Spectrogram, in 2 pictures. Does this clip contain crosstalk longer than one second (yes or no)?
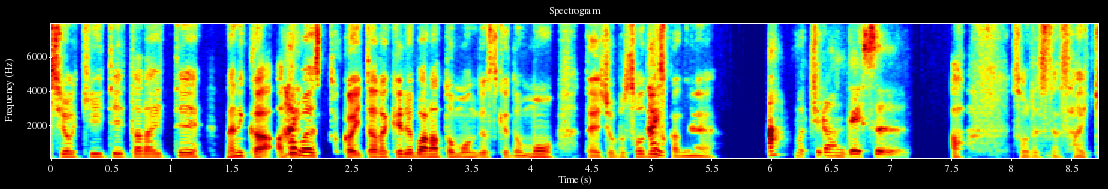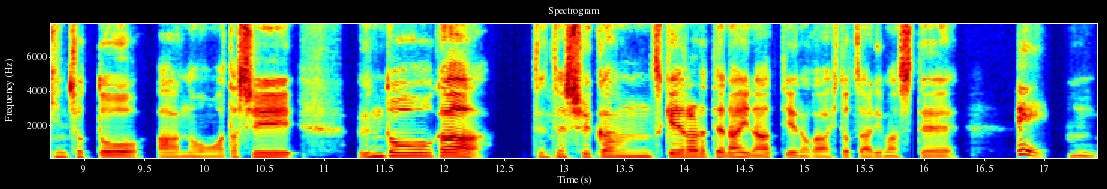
no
